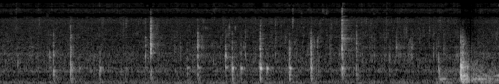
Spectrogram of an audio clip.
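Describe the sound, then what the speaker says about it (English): A pan of tomato sauce simmers and sizzles softly while a utensil stirs it, making intermittent light clicks and scrapes against the pan, close by, with a louder scrape near the end. "So I'm going to add the tomato sauce."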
